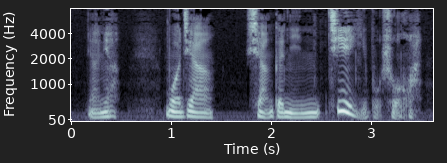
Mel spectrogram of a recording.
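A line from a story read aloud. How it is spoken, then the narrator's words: Heavy sigh. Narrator (Chinese): 易牙重重的叹了一口气，道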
